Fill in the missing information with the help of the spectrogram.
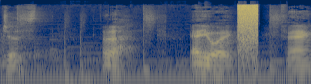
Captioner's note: sigh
